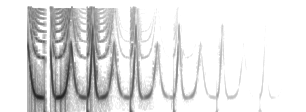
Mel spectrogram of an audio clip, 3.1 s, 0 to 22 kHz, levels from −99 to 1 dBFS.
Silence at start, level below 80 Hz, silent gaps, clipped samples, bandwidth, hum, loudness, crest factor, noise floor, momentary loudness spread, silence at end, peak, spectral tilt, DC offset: 0.3 s; -56 dBFS; none; under 0.1%; 17 kHz; none; -20 LUFS; 16 dB; -73 dBFS; 20 LU; 1.55 s; -10 dBFS; 0.5 dB/octave; under 0.1%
